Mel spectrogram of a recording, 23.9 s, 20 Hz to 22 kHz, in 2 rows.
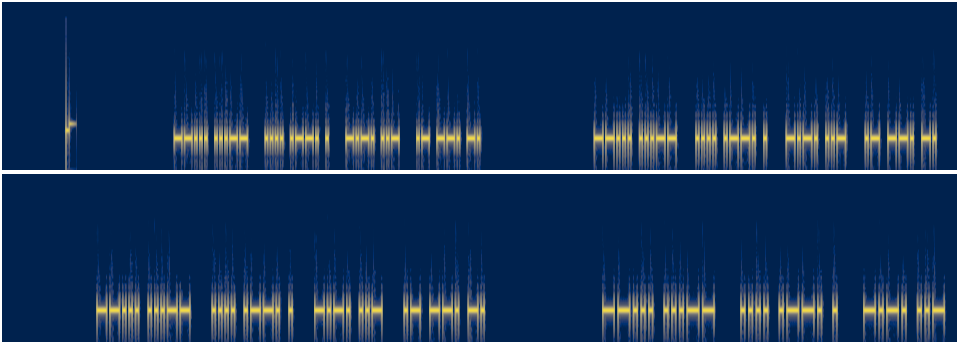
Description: Morse code, heard as a keyed tone, about 32 wpm, 700 Hz. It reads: 73 HPE CU AGN 73 HPE CU AGN 73 HPE CU AGN 73 HPE CU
